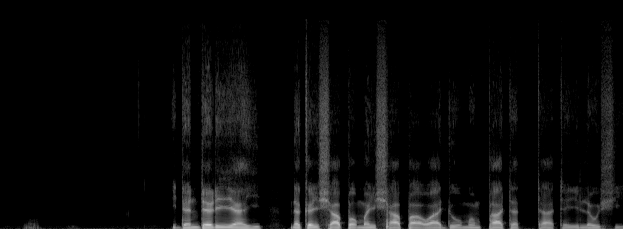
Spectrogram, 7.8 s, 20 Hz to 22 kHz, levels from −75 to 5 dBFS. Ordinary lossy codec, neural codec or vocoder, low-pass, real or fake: none; autoencoder, 48 kHz, 32 numbers a frame, DAC-VAE, trained on Japanese speech; none; fake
